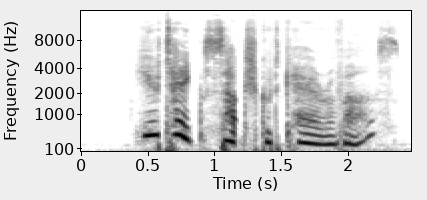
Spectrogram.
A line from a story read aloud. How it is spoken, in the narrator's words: Ibsith said in a dreamy tone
